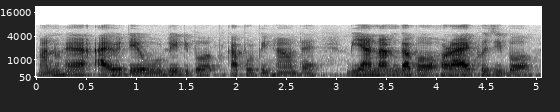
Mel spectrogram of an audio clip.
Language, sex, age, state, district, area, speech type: Assamese, female, 60+, Assam, Lakhimpur, rural, spontaneous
